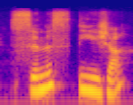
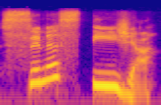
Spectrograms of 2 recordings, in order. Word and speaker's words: synesthesia: Synesthesia. Okay. Synesthesia. Okay. Synesthesia. Yeah. So I guess it's like anesthesia, but synesthesia.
